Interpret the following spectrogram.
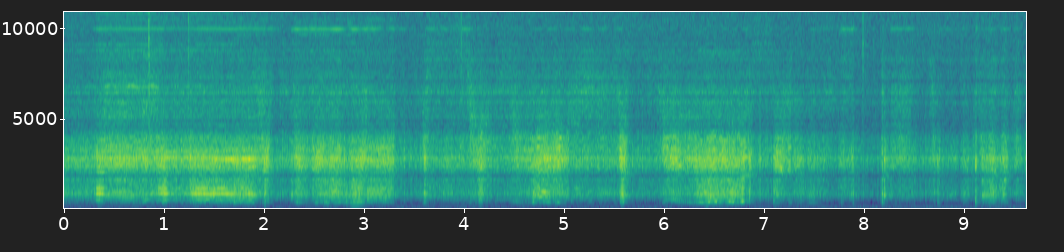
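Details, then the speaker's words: Ten-transistor Transette radio receiver after troubleshooting, repair and IF alignment: tuning across the dial brings in station after station, loud and clear with only short hiss between them. The receiver works well. "So many stations. Really good receiver."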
